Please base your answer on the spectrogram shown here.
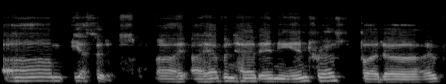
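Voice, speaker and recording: A man pitching a name on a casual audio panel, unsure and full of fillers. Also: normal speed, fairly bright tone, low-quality recording. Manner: hesitant, uncertain, many fillers. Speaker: domain seller pitching a name. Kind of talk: casual chat.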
